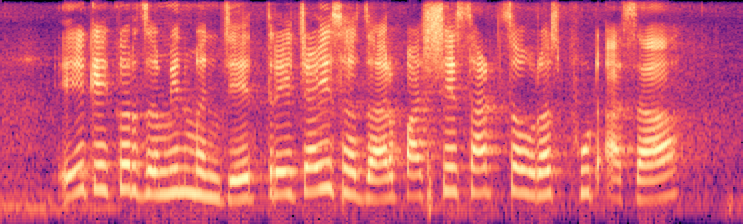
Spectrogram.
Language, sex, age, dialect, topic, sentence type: Marathi, male, 18-24, Southern Konkan, agriculture, statement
